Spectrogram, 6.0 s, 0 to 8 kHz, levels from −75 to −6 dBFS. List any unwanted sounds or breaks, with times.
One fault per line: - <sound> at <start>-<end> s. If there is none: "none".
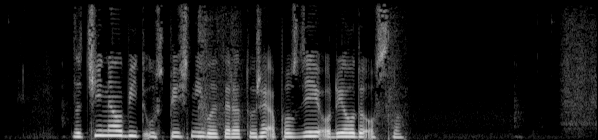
none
